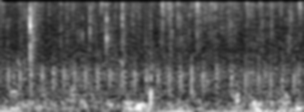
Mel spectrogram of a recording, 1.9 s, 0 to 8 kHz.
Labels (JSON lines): {"label": "biophony, rattle", "recorder": "SoundTrap 500"}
